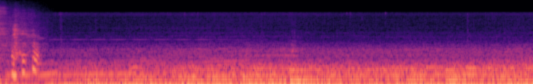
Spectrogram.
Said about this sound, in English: I get in the car. All right. Let's drive. Okay. And faster.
